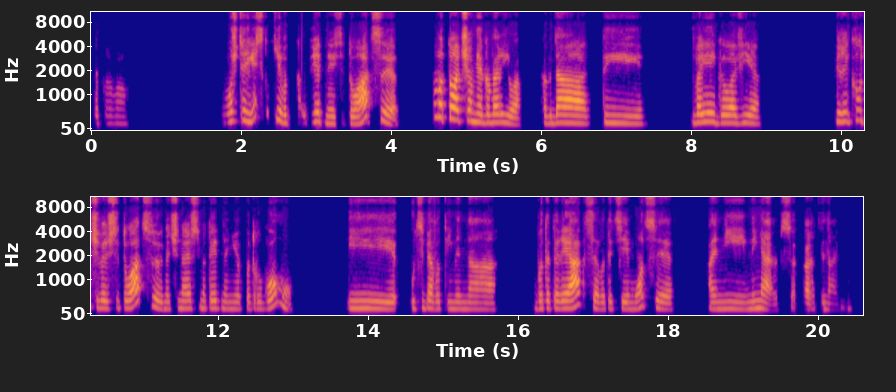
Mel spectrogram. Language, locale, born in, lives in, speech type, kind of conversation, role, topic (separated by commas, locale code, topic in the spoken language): Russian, ru-RU, Ukraine, Estonia, conversation, unstructured, none, Почему иногда воспоминания вызывают у тебя злость?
